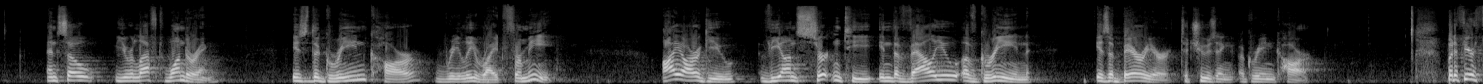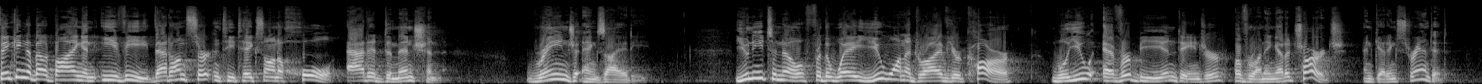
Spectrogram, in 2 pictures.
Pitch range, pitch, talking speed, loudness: 140-195 Hz, 165 Hz, 150 wpm, -16 LUFS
